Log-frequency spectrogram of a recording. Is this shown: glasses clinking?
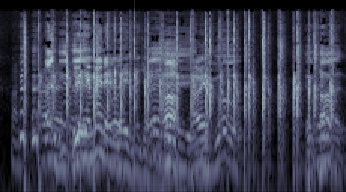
no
